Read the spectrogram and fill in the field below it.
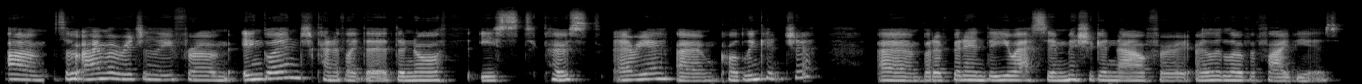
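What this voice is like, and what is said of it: English accent. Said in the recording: “where is your lovely accent from?”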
